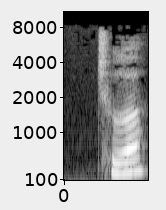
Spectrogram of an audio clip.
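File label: "che", pinyin, second tone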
